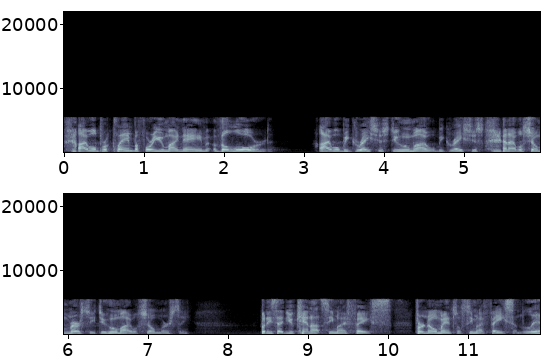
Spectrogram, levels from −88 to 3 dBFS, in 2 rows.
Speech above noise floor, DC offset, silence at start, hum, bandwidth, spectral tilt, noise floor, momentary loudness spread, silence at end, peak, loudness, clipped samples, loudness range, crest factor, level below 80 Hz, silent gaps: 43 dB; under 0.1%; 0 s; none; 5.8 kHz; -5.5 dB/octave; -73 dBFS; 7 LU; 0 s; -10 dBFS; -30 LUFS; under 0.1%; 3 LU; 22 dB; -72 dBFS; none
